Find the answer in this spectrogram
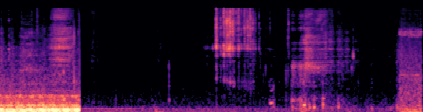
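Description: Car engine running, heard from inside the cabin as a steady low hum that cuts off abruptly about a second in. Then it is quiet with faint rustles and small clicks, and a steady low hum returns near the end.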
